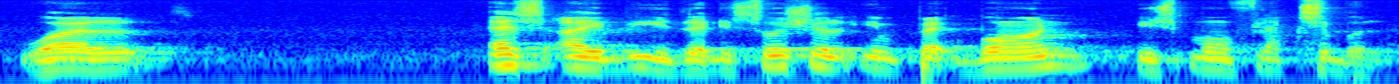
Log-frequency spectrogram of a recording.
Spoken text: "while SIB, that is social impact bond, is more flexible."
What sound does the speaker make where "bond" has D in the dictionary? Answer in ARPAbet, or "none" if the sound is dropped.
none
